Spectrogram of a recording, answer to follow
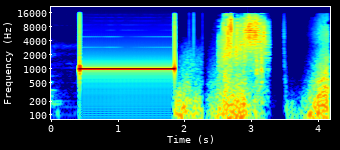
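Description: A single steady, mid-pitched electronic beep lasting about a second and a half: the exam-style tone that marks the end of a dialogue segment. It is followed by two short noisy sound-effect bursts as a logo animation plays.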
